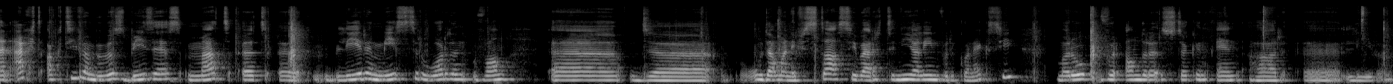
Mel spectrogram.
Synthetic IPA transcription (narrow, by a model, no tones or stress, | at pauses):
ɛnʔɛ̰xtɑktifɛnbəwɵst̚beːzəɣɪsmɛtɦətː | leːɾənmeːstərʋɔrdənvɑn | də | udɑmanifɛ̥staːsiʋɛrtnitɑleːnvoːrdəkɔnɛksi | maːɾoːkvoːɾʔɑndəɾəstɵkənɪnɦaːrəleːvə̰n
